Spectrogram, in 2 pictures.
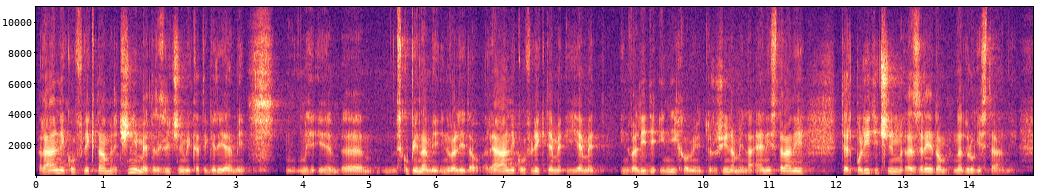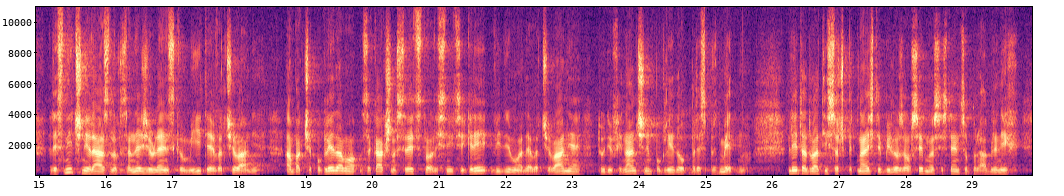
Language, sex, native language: Slovenian, male, Slovenian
